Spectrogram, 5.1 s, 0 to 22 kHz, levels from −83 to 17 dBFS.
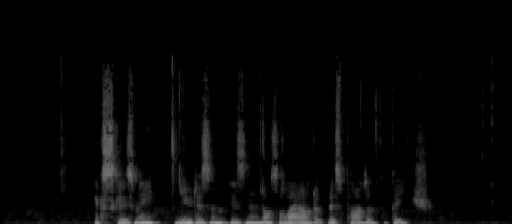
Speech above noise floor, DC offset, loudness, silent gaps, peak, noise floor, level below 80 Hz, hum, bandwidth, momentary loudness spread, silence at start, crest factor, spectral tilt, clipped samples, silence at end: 40 dB; under 0.1%; -36 LUFS; none; -22 dBFS; -76 dBFS; -66 dBFS; none; 15.5 kHz; 11 LU; 0.95 s; 16 dB; -6 dB/octave; under 0.1%; 0.85 s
